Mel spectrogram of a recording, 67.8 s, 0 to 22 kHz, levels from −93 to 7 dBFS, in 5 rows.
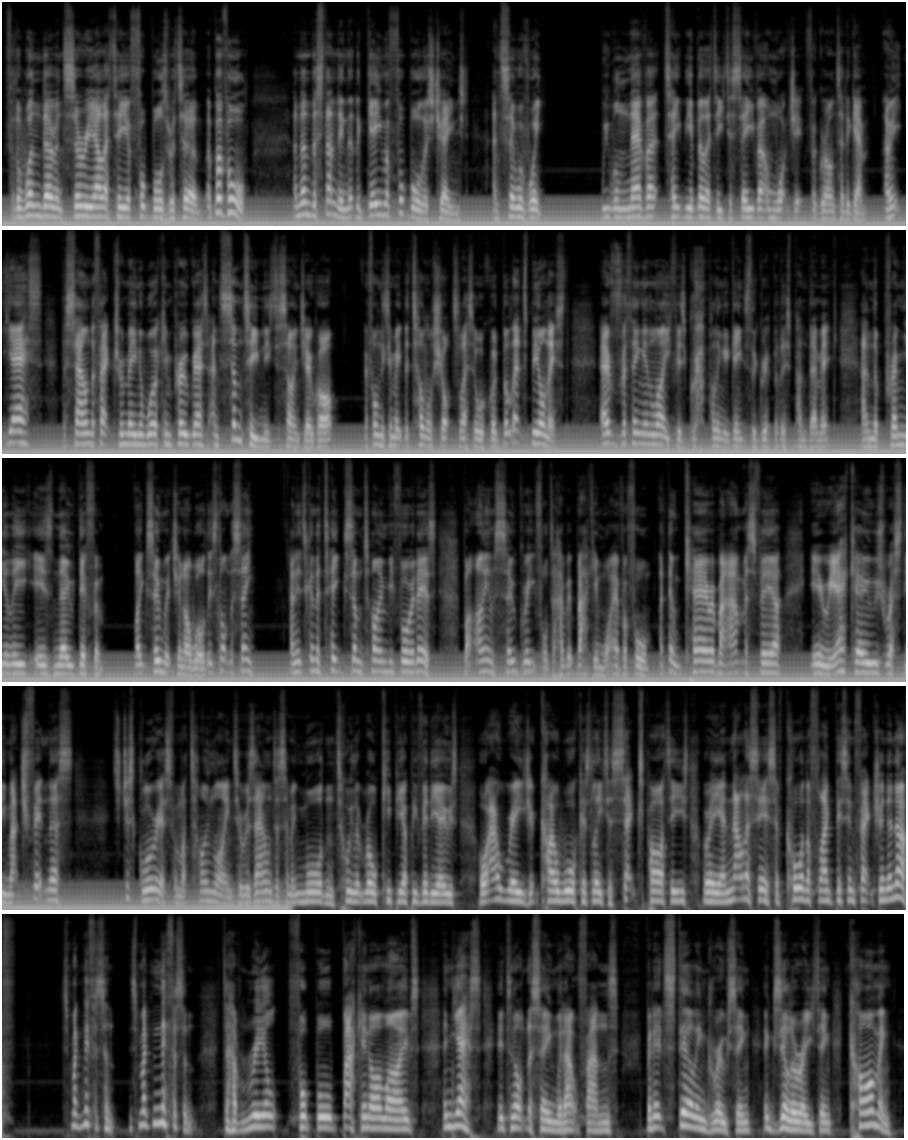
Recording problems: electrical hum; faint; until 45 s; 50 Hz, 25 dB below the speech

